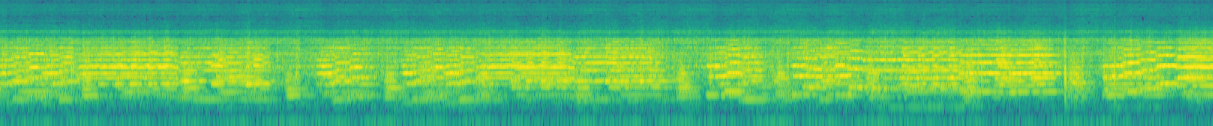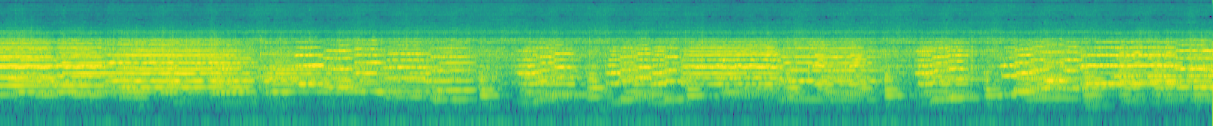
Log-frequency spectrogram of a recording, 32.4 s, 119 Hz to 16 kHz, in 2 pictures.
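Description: Orchestral waltz played from an early vertical-cut Pathé disc on a Pathé Tosca acoustic gramophone at about 90 rpm. The sound is thin and narrow-ranged, with no deep bass or high treble, as in an acoustic-era recording.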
